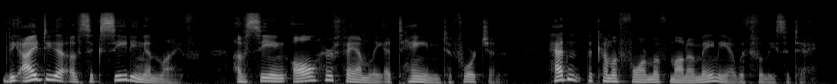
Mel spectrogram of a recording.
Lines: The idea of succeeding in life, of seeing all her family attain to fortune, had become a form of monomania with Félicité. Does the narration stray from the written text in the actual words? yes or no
yes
